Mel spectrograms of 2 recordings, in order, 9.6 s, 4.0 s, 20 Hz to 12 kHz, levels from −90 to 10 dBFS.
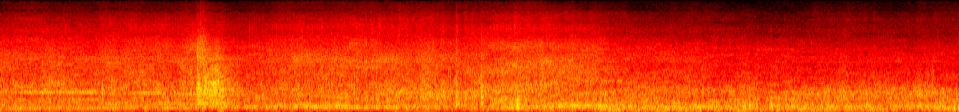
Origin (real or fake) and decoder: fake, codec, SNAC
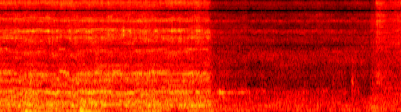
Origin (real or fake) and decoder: fake, codec, SNAC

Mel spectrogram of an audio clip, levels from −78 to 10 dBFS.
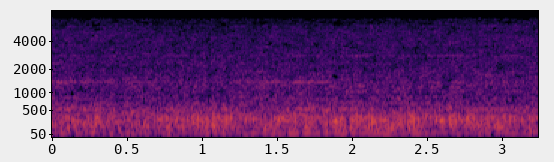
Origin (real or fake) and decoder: fake, vocoder, Vocos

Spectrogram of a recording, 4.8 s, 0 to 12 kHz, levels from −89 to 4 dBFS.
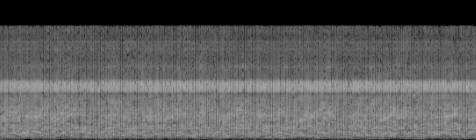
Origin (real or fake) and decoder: fake, vocoder, BigVGAN v2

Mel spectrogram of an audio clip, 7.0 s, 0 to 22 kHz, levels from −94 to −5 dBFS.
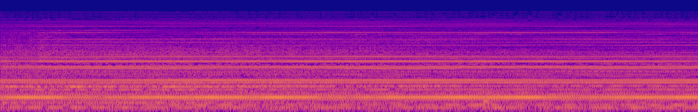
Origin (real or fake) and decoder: real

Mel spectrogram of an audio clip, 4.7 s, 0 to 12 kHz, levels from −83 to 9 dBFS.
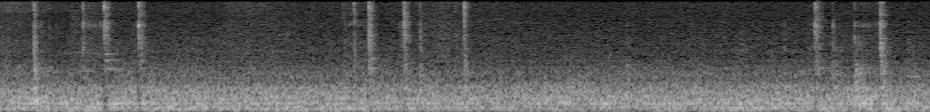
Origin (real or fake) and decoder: real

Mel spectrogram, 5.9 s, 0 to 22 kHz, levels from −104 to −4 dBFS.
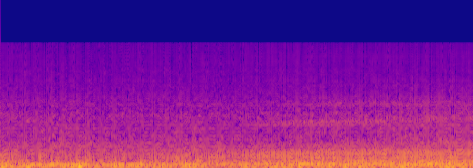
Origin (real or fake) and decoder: fake, vocoder, BigVGAN v2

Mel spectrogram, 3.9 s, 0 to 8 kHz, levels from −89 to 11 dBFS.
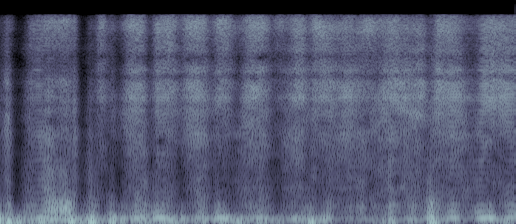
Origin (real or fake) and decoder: fake, vocoder, WaveNeXt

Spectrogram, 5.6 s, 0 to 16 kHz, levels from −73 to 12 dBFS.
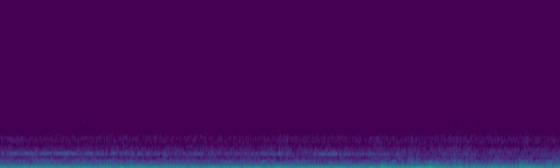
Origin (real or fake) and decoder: real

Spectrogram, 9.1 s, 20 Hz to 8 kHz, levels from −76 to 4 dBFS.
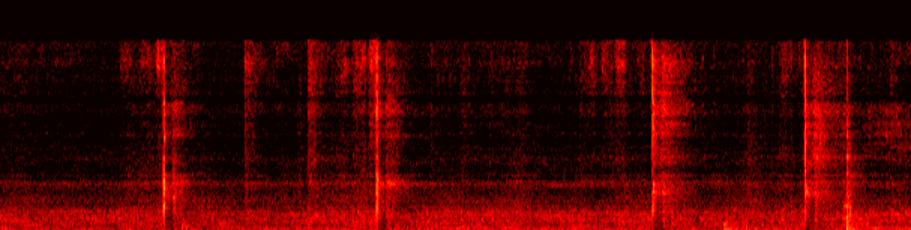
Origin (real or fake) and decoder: fake, codec, SNAC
